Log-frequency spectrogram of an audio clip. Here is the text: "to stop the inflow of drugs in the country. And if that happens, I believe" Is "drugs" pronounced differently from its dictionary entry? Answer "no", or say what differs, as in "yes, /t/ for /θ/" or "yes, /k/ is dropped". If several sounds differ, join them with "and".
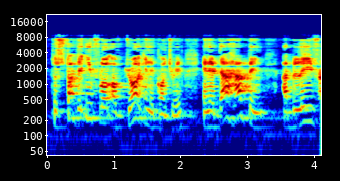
yes, /z/ is dropped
